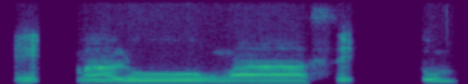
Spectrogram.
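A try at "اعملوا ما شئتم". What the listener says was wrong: Ain sama sinnya belum keluar. I'malu masyi'tum. I'malu ma kayak gitu ngeden dikit. Iya, tapi ketenggorokan jangan ngeden.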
